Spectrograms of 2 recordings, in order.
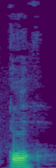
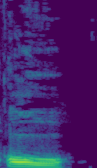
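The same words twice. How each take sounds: First: O as a short, open "aw"; O cut short, one pure vowel; pure Spanish O. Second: O as a glided "oh-oo"; O rounded off into "oo", the sound to avoid; English O. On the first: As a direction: say O without any glide. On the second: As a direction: say O loudly as the English letter name. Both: Shown as a demonstration. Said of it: "Not an O".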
